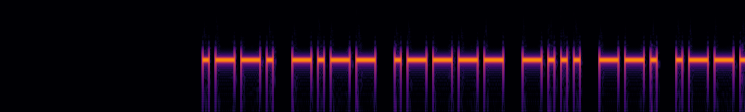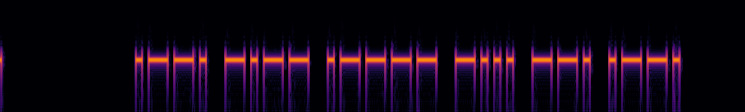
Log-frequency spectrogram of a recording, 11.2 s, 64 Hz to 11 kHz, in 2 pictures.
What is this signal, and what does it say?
Morse code, heard as a keyed tone, about 25 wpm, 700 Hz. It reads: PY1BGP PY1BGP
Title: DXCC-100 Call Signs - 6 Characters - Repeated 3x - 25wpm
